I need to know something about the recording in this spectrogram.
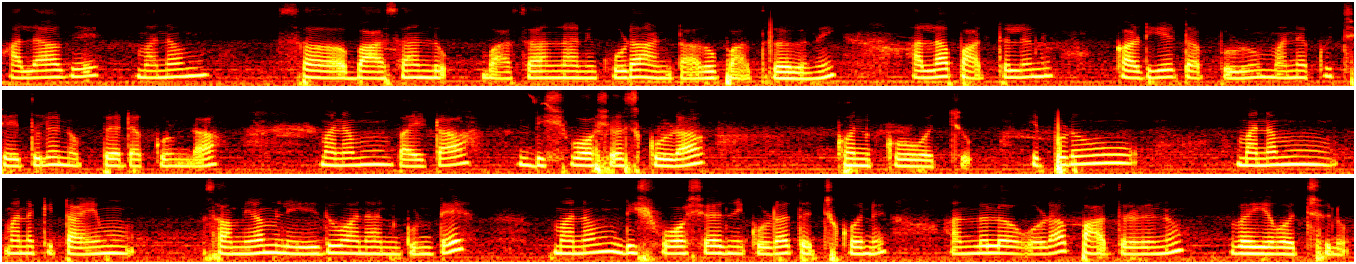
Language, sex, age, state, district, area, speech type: Telugu, female, 18-30, Telangana, Yadadri Bhuvanagiri, urban, spontaneous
